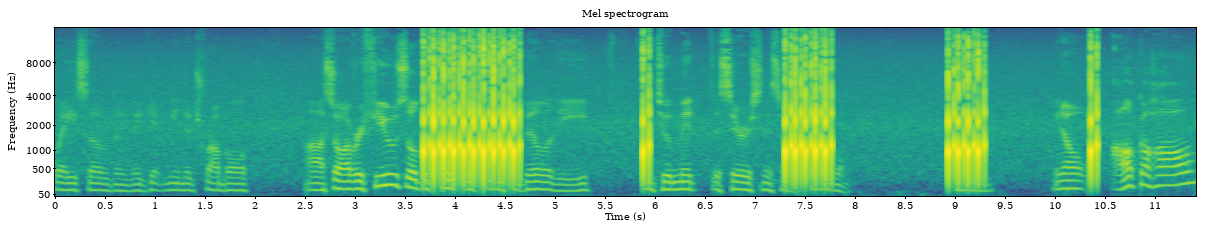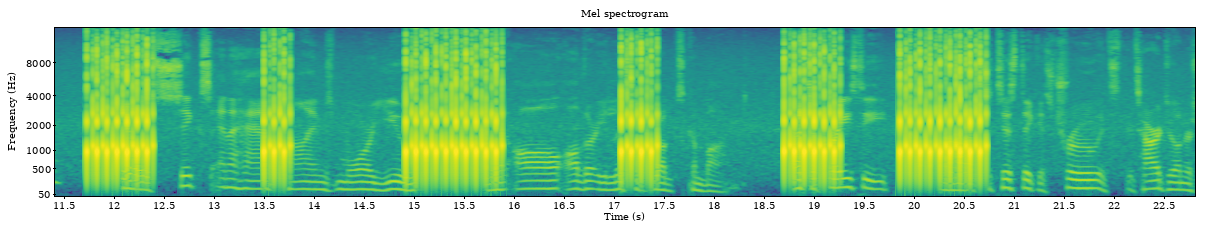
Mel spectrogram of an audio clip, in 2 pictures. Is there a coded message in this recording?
Yes: pulse dialling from 3.7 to 20.7 s, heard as clicks on a phone line, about 10 pulses a second, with speech in English. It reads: 0 1 5 4 1 7 3 0 4 6 9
